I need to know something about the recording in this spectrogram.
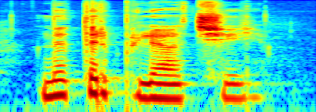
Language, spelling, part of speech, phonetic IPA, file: Ukrainian, нетерплячий, adjective, [neterˈplʲat͡ʃei̯], Uk-нетерплячий.ogg
- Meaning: impatient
